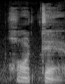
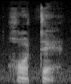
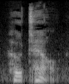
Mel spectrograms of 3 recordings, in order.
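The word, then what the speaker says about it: ဟိုတယ်: word for hotel is hot by the way it's one of those English words that have been adopted into the Burmese language with the local pronunciation hot not Hotel so if you're chitchatting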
